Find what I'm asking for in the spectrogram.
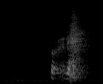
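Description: sneeze

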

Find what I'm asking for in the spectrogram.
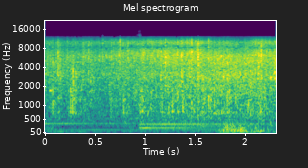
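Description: rain falling

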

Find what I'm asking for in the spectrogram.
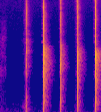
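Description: applause sound effect

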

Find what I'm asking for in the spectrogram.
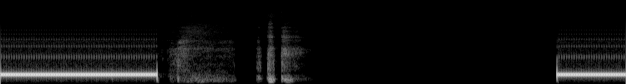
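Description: outgoing phone call ringing

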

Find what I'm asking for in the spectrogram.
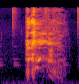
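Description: throat clearing

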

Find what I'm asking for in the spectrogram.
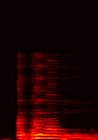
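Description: dog barking

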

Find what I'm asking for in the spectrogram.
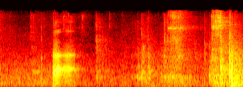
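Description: door being opened

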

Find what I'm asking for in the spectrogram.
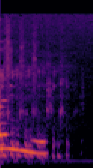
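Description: pet cat vocalizing

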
